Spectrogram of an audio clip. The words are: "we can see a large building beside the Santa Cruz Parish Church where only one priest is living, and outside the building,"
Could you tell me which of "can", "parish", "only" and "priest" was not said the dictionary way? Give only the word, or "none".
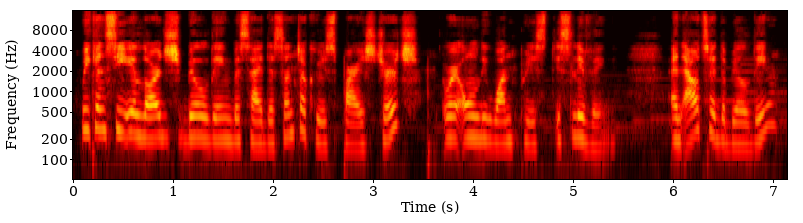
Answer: parish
